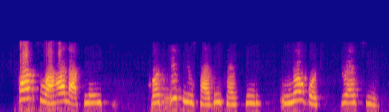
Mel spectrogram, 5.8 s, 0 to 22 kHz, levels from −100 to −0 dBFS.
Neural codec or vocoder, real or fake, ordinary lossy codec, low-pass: codec, 16 kHz, 16 kbps, FreqCodec, smaller model; fake; MP3, 32 kbps; 5.4 kHz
